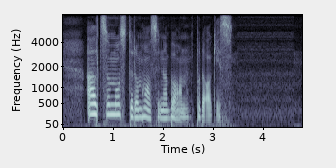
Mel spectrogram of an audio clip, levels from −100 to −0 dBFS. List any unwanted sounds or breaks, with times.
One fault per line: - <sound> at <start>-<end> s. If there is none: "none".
none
